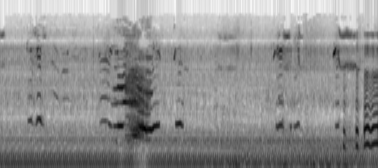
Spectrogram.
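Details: A Bluetick Coonhound mother whines in high, wavering whimpers broken by quick excited yips on a chilly morning, eagerly greeting her daughter pup, who is back after a night away. A low background rumble runs underneath.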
